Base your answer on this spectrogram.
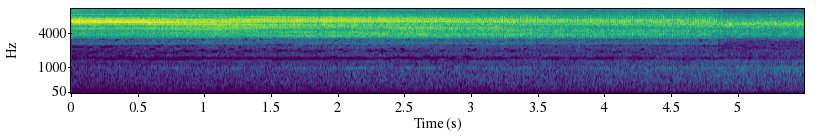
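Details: Yard cicadas in August give a loud, shrill, sizzling buzz, with one voice dropping out near the end and the drone softening.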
